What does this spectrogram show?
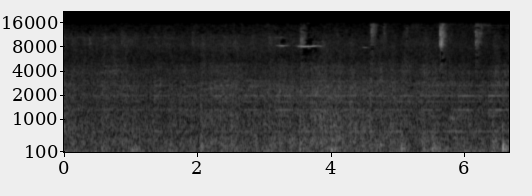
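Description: A train running on the tracks: a steady rumble with a few low knocks.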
